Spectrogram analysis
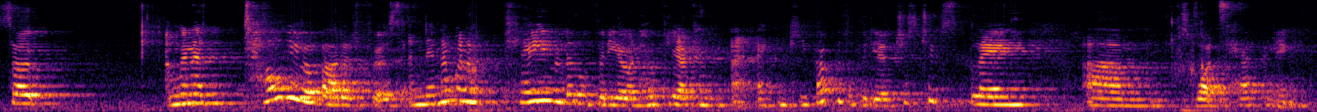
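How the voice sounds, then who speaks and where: A woman's voice: fairly high pitch, brisk, mellow, a little hiss or hum. A woman from South Africa with a South African accent, giving a chatty live product talk to an audience, with many ums and restarts. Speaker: software product presenter. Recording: echoey hall from far off.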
